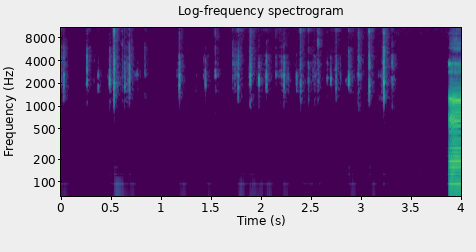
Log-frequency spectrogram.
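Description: Typing on a computer keyboard: a quick, uneven run of key taps that stops about three seconds in.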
